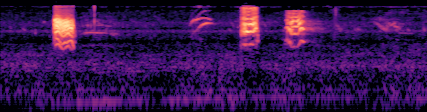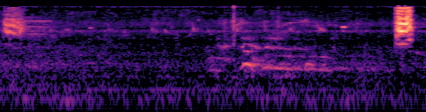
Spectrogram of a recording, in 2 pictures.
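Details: A female double-collared seedeater calls insistently to excite males, giving sharp, harsh chips at irregular intervals, some in quick pairs, with a brief lower rattling note near the end and a quiet background.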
